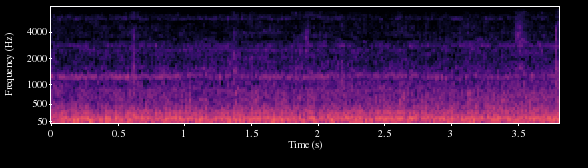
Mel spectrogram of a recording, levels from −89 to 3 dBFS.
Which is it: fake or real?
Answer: fake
